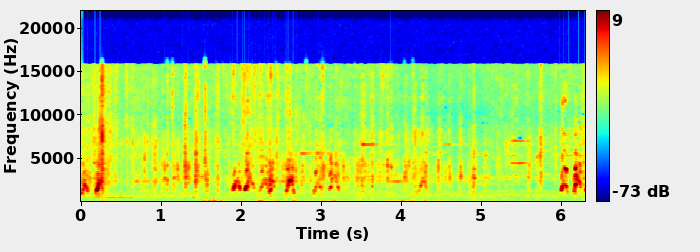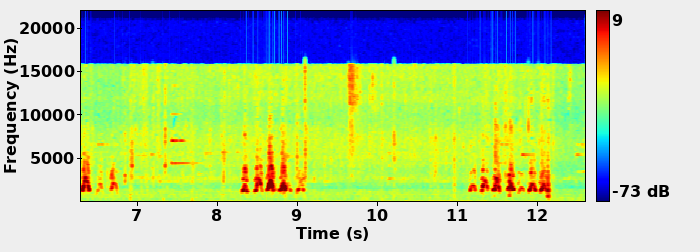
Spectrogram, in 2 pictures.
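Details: A happy goose gives bursts of harsh, nasal honking in short clusters, roughly every three seconds, over a low steady hum.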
